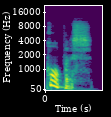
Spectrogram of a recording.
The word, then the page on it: porpoise: British English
